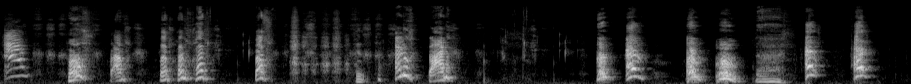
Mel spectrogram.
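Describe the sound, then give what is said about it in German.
A dog named Pippin lets out a string of short, yappy barks mixed with whiny whimpers and panting, about a dozen bursts in an uneven rhythm, with a brief lull midway before the yelps resume. “Wollen wir es vielleicht unkompliziert halten und Pippin fragen, wie er zu den Hühnerfedern gekommen ist?”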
